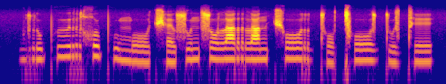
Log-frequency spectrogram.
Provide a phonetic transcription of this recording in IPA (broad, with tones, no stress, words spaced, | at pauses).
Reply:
ɡru˨pʰɯː˦rχʷɯ˦pʰu˨ moː˨t͡ʃʰɛ˨ sʷɯ˦nso˦ la˦rla˦nt͡ʃʰoː˦r tʰo˨ǀʰoː˦z tʷɯ˨ztʰe˦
